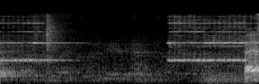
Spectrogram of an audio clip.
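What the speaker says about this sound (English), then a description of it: "Is that a flip phone?" A flip phone rings in two bright electronic bursts of steady high tones, separated by a short quieter gap, loud and close, with no voices over it.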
